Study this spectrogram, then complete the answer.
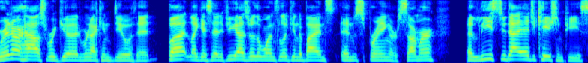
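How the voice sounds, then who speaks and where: A fairly high male voice at a very fast pace, with ordinary pitch variation, on a very clean recording with a silent background. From Northern California (Marin County). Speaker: real estate agent. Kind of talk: live stream Q&A. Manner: casual.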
